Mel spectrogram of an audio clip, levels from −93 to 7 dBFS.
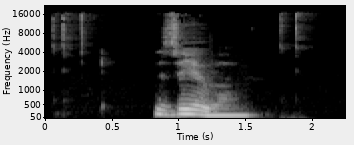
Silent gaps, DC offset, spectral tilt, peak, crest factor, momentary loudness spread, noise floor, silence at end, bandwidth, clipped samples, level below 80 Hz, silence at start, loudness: none; under 0.1%; -6.5 dB/octave; -8 dBFS; 18 dB; 22 LU; -60 dBFS; 0.7 s; 17 kHz; under 0.1%; -60 dBFS; 0.8 s; -22 LUFS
